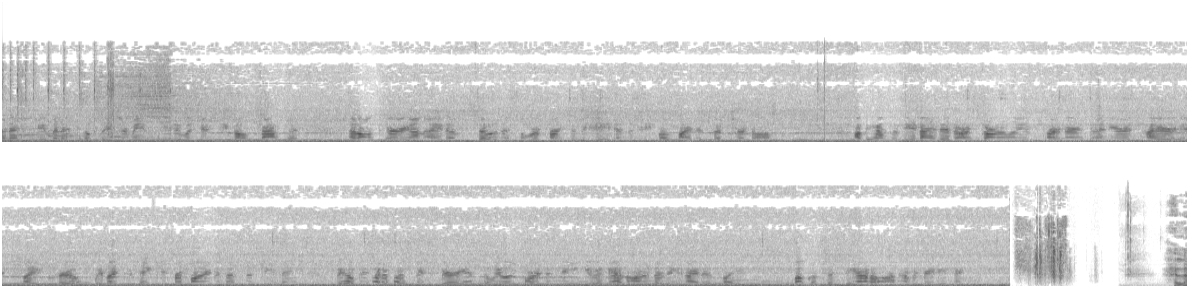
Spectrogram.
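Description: Jet airliner heard from inside the cabin while taxiing: a steady low engine rumble with a constant hum, and indistinct voices over it.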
